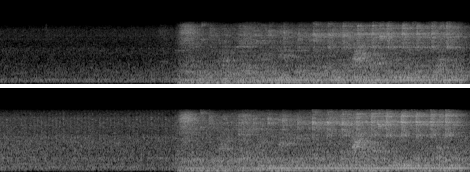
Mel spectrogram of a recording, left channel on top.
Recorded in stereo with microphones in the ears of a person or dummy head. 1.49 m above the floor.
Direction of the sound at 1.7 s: 45° right (ahead or behind).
